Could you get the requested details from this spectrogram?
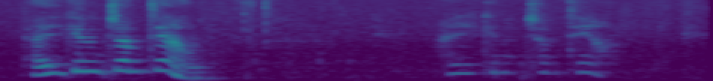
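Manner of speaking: very high, soft, cutesy cat voice. Talking to her cat about jumping down, in her cat voice. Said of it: "I don't even realize I do my cat voice".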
